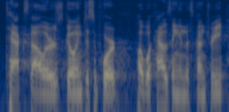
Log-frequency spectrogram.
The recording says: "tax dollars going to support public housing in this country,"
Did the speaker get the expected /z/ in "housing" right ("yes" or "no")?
yes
